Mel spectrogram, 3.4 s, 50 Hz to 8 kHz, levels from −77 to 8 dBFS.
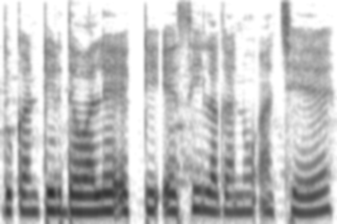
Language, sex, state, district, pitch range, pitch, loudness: Bengali, female, Assam, Hailakandi, 220-235 Hz, 225 Hz, -15 LUFS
